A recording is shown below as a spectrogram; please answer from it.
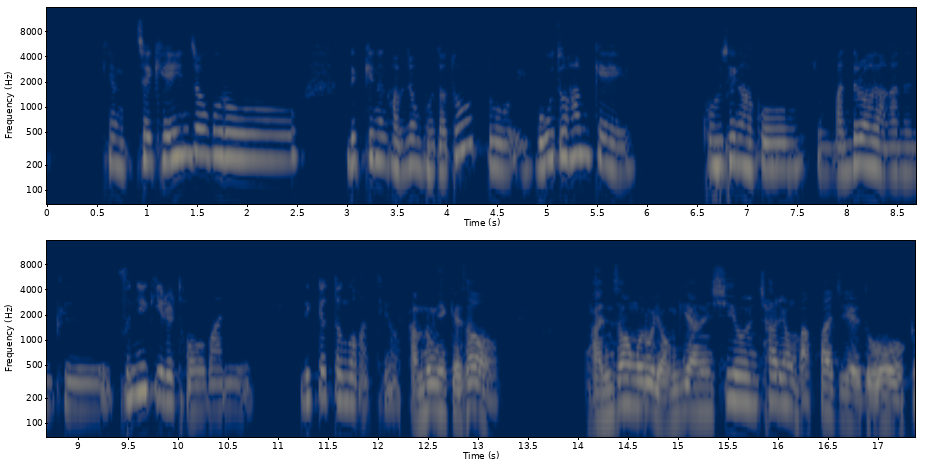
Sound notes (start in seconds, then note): none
